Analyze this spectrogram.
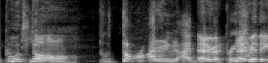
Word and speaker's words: poutine: But you're saying it wrong. It's poutine. You can't say poutine.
